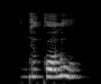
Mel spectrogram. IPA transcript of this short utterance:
ɡʲʌkɒlu

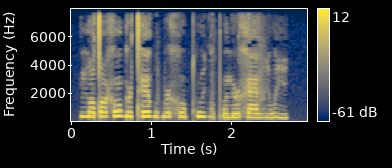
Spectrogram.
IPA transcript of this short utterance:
nɪtˤɛ xɔɡə˞ tʰɛɡʷɪbə˞ xʊ kʷʰiɡʊpʼʊnə˞ xæviwi

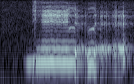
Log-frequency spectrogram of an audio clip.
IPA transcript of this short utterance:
ɡʱeːlɛ̰lɛ̰

